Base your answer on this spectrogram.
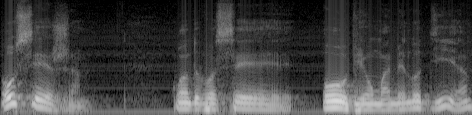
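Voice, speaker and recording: This man speaks with a dark, mellow tone. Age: 70s. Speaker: spiritist lecturer. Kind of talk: lecture. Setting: spiritist center, seated before audience. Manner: formal.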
